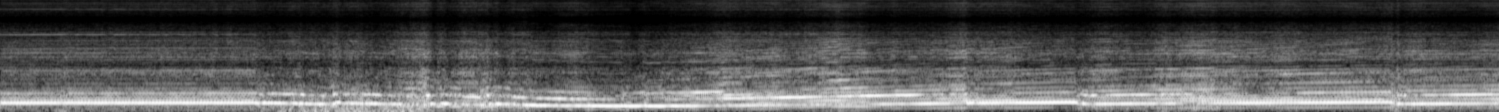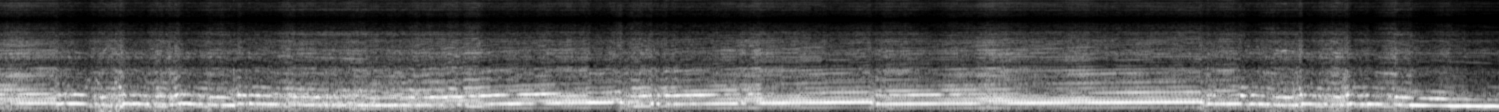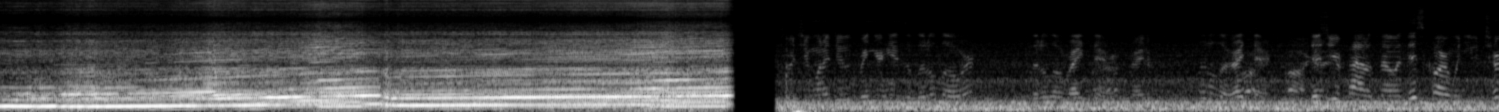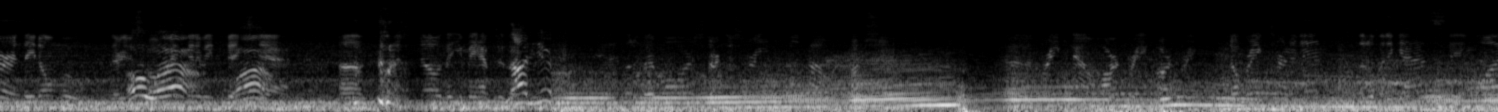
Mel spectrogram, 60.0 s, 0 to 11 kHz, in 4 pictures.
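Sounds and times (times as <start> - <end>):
race car engine at full throttle: 0.0 - 59.9.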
